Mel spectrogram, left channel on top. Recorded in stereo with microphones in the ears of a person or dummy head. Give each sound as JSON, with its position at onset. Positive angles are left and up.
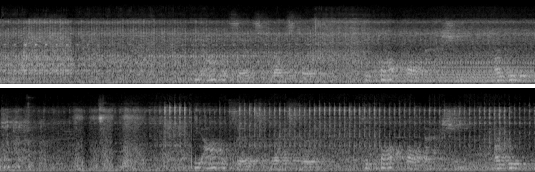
{"t": 1.9, "sound": "a man speaking", "side_deg": 5, "distance_m": 1.7}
